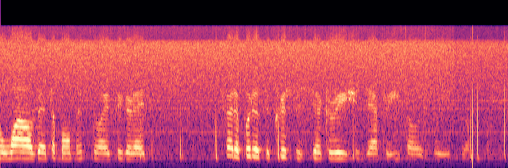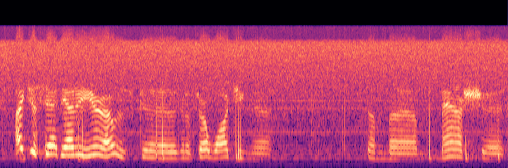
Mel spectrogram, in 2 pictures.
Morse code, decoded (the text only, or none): none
